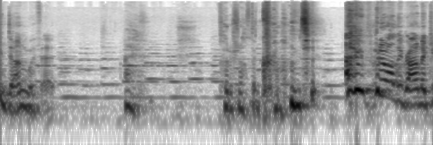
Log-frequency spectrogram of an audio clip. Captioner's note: laughing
